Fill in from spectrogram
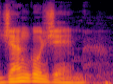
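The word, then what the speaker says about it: jungle gym: これはね、えー、まあ発音は似てるんですが、英語では、えー、ジャンゴジム、ジャンゴジムですね。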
